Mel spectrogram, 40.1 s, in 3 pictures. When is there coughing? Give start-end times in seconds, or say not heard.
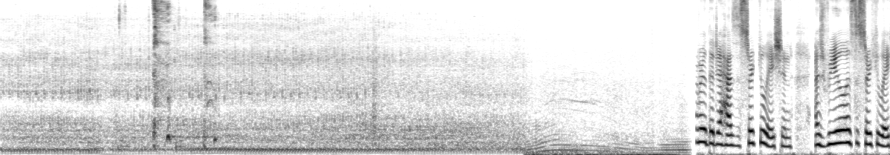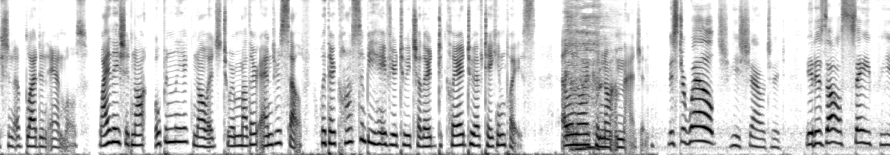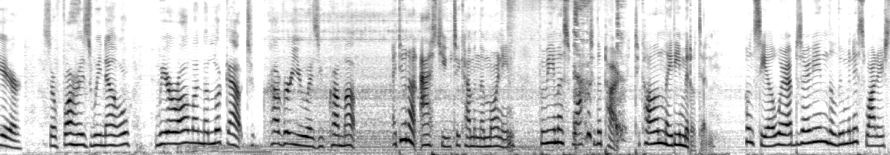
1.7-3.3, 21.8-22.8, 34.2-36.1.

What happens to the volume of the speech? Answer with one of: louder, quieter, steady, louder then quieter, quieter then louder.
steady.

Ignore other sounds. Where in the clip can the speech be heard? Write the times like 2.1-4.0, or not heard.
10.4-40.0.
